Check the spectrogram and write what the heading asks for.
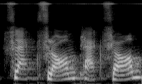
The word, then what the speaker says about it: platform: But the p and the f sounds should be clearly distinguished in terms when someone hears it, right? So, p ekai, f ekai, hariyata clearly pronounce karanna one. මොකද ගොඩක් අය නැත්තා platform එකේ ඉන්න platform එකේ ඉන්නවා කියලා, right? So it's not that, it's p. Platform, okay?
